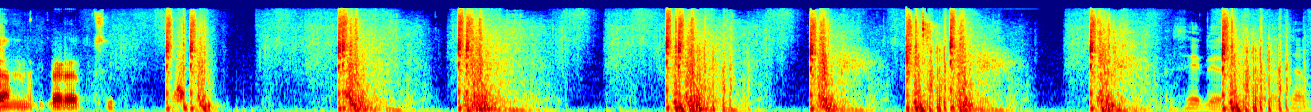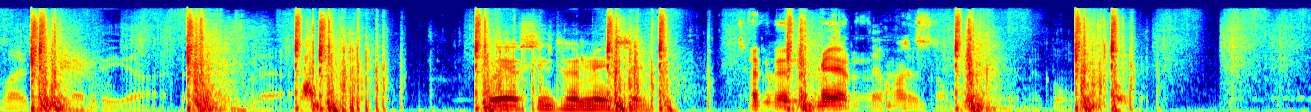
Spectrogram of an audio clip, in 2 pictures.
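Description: Sword strikes land with sharp thuds, again and again.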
